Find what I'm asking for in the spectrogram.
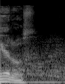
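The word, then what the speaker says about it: Héroes del Silencio: Eros del Silencio. – Nee, Eros. – Ja, das H spricht man nicht.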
